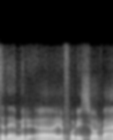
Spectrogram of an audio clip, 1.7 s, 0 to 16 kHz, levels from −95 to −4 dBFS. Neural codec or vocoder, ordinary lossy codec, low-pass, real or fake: codec, 24 kHz, 0.9 kbps, WavTokenizer, large speech release; AAC, 64 kbps; 10.8 kHz; fake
